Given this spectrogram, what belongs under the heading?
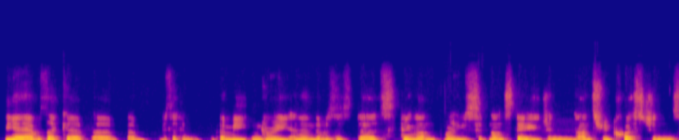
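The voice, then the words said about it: Irish Cork accent. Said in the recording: “Cork people ... that's the long explanation as to why my accent is like this”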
